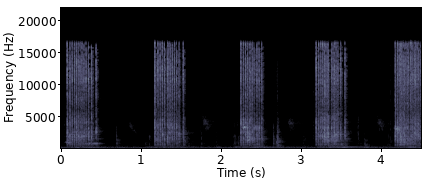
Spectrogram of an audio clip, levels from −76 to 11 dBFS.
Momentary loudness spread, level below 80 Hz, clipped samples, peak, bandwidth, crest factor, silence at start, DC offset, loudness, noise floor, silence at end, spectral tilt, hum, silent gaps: 11 LU; -60 dBFS; under 0.1%; -6 dBFS; 17.5 kHz; 30 dB; 0.05 s; under 0.1%; -32 LUFS; -61 dBFS; 0 s; 1 dB/octave; none; none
